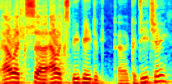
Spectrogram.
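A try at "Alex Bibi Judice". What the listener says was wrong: You're two-thirds there. Judice is the last part. Yeah, Judice. It's Judice.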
